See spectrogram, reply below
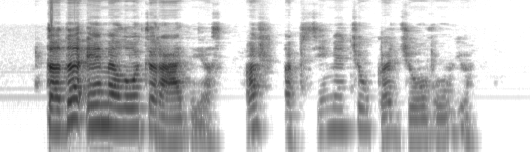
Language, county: Lithuanian, Panevėžys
